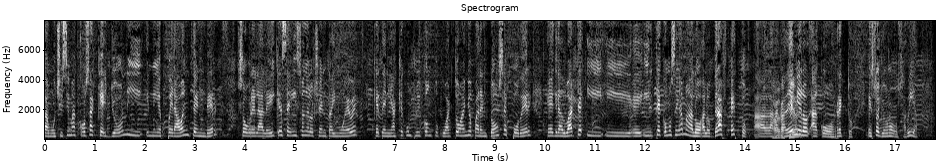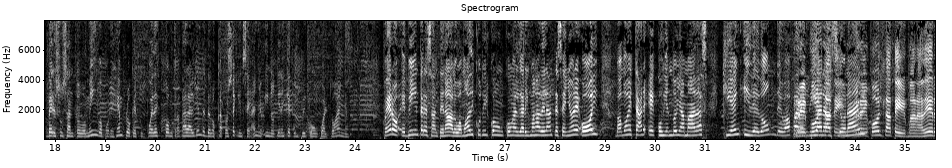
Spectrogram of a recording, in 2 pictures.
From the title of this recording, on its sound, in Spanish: Bienvenidos a La Manada desde el Estadio Hiram Bithorn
